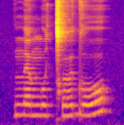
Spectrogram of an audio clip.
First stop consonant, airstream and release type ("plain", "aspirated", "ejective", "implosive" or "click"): click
